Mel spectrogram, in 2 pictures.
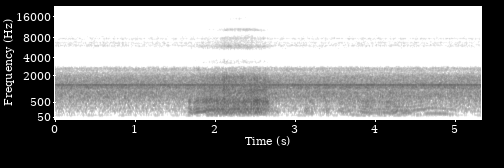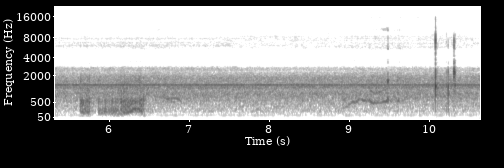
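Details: Snoring from a pug dog.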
